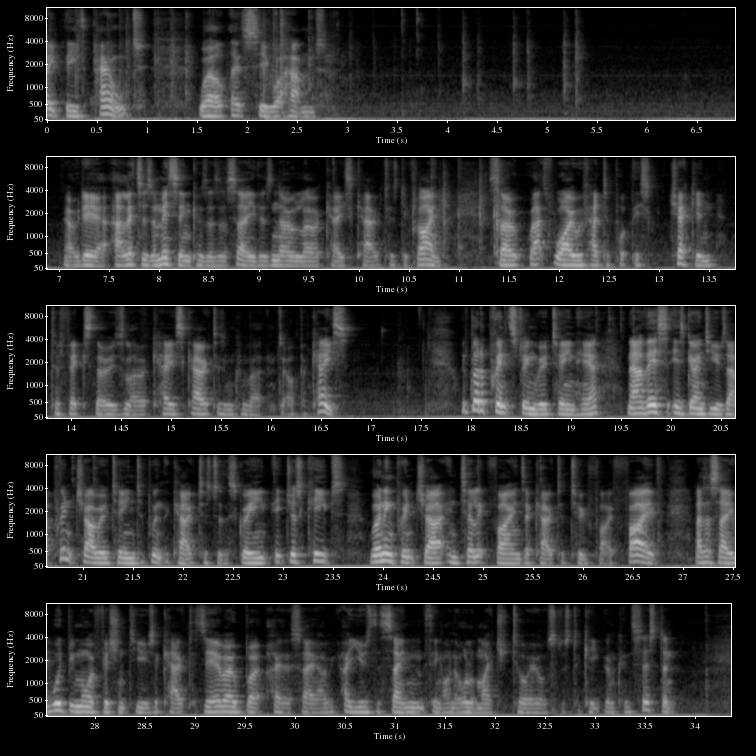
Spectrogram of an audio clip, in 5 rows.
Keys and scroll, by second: 0.0-1.2 typing, 0.1 Down, 0.3 Left, 2.2 F6, 2.2 Return, 3.8-5.1 typing, 10.6 ctrl+z, 11.2 ctrl+z.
